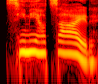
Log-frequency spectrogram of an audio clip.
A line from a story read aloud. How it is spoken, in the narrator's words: Jade whispered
